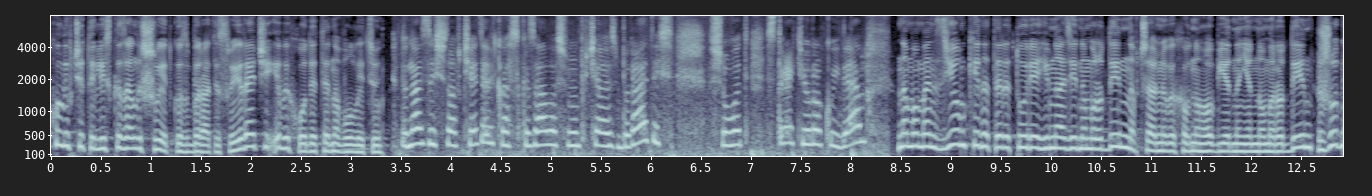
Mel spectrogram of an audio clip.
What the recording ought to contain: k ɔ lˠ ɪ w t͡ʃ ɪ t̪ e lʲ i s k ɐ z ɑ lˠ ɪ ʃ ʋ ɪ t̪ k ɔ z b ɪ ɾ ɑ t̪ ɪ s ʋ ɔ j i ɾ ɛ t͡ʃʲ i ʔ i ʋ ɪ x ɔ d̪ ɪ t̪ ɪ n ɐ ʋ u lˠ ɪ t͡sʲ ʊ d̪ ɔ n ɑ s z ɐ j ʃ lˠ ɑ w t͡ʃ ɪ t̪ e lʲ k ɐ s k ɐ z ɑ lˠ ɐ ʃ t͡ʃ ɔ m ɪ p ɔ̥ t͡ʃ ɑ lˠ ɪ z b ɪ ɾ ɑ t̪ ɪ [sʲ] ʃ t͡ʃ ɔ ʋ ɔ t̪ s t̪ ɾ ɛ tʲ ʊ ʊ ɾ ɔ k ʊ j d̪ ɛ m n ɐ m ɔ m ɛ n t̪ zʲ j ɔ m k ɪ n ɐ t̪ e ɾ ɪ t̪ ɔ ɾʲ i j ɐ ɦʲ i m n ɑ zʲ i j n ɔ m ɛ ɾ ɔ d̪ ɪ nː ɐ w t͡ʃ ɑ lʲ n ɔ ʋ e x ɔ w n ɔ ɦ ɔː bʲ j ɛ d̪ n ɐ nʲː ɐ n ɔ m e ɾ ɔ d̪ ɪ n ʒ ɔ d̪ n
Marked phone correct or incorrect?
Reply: correct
